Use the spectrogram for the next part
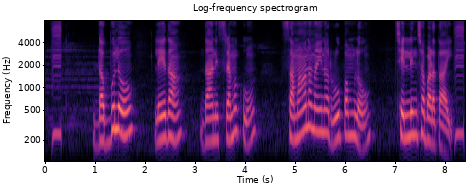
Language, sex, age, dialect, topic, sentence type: Telugu, female, 25-30, Central/Coastal, banking, statement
